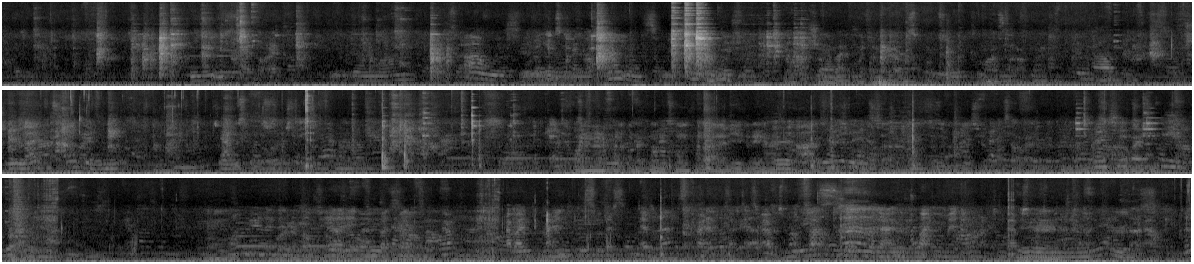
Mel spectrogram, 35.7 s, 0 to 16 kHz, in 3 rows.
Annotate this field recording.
tiny sushi bar Musashi, ambience at lunch time, (PCM D50, OKM2 binaural)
